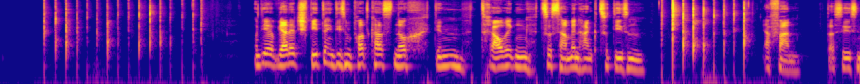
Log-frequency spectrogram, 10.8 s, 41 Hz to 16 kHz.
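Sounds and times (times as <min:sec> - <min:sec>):
hand clapping: 0:00.5 - 0:02.8, 0:08.2 - 0:09.6
speech: 0:03.2 - 0:08.2, 0:09.6 - 0:10.7.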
